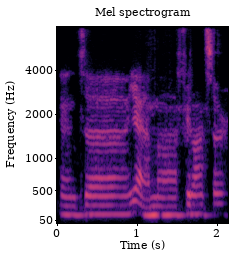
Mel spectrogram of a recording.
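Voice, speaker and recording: A man's voice: mid-range voice, flat delivery, unhurried, mellow, lo-fi sound. A young man from the Netherlands, a guest on a video call from a bedroom, talking hesitantly and searching for words. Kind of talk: casual interview. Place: bedroom, indoors.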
